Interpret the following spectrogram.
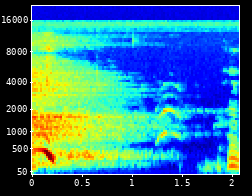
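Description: A person's voice through a PA microphone, falling in pitch and trailing off over the first second. A short pause follows, then a brief vocal sound near the end.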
